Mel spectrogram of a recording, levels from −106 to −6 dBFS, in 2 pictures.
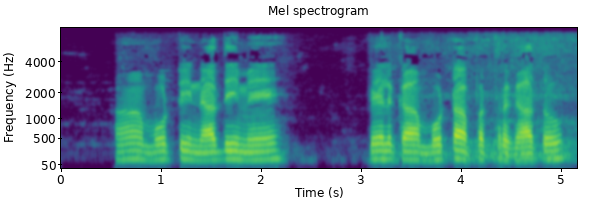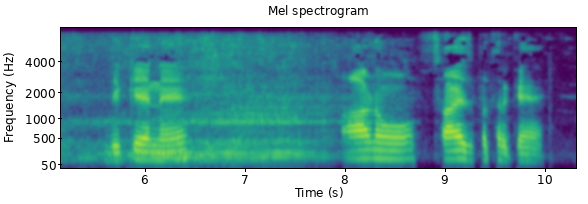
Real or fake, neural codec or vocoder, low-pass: real; none; 7.2 kHz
